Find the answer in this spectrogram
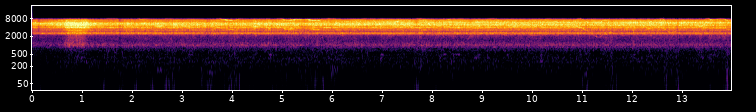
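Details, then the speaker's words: Continuous high-pitched whine and hiss with faint squeals: high-speed dental drill preparing tooth number 20 for a composite filling on a practice manikin, in dental assisting training (simulated). "i'm going to hold my mirror here just to reflect the tongue and then we're going to go ahead and start drilling let's turn it on"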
